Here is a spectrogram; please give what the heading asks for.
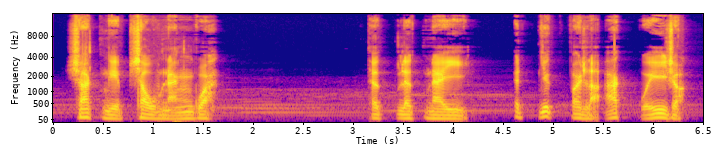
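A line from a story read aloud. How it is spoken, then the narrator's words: Muttering. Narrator (Vietnamese): Miệng thầy lầm bầm đánh giá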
